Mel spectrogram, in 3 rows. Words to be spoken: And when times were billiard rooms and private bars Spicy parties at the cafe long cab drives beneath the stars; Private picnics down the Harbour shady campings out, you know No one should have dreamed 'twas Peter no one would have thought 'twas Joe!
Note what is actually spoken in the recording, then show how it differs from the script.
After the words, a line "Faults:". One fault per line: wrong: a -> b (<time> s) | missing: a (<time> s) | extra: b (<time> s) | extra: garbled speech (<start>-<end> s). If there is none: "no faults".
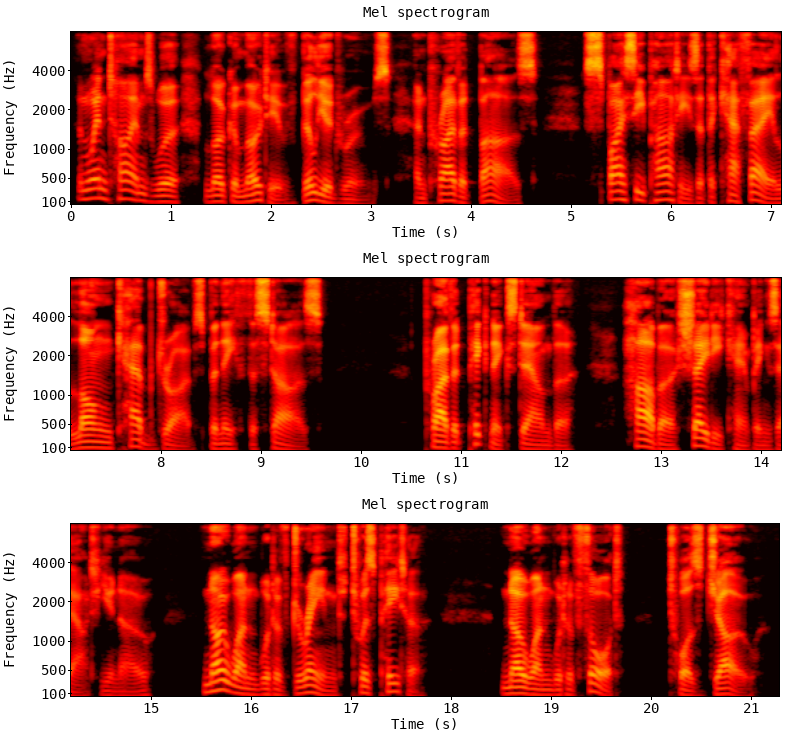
And when times were locomotive, billiard rooms and private bars Spicy parties at the cafe long cab drives beneath the stars; Private picnics down the Harbour shady campings out, you know No one would have dreamed 'twas Peter no one would have thought 'twas Joe!
Faults:
extra: locomotive (1.3 s)
wrong: should -> would (16.1 s)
